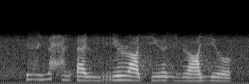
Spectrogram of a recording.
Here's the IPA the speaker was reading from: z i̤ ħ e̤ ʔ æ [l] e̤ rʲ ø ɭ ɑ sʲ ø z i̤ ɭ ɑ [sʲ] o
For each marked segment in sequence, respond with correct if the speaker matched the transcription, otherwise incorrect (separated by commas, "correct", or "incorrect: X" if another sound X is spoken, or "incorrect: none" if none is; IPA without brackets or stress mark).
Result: incorrect: lʲ, incorrect: zʲ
